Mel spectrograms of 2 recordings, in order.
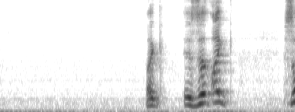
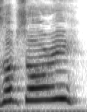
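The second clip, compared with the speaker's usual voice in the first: loud, high mock child apology; imitated daughter; 10 semitones higher, 12 dB louder than usual. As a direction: imitate a little kid's apology, pitched way up. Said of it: "She goes".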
